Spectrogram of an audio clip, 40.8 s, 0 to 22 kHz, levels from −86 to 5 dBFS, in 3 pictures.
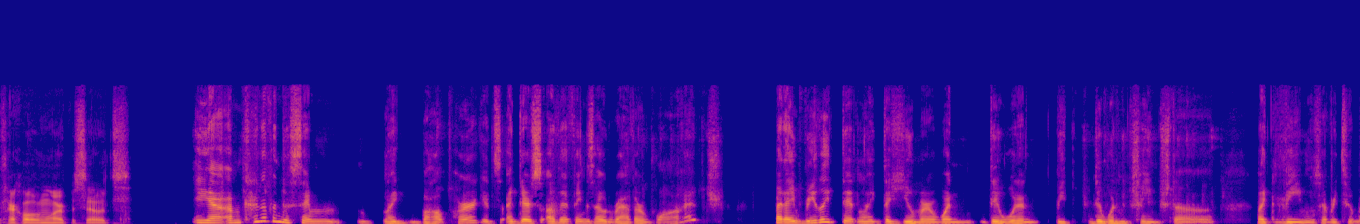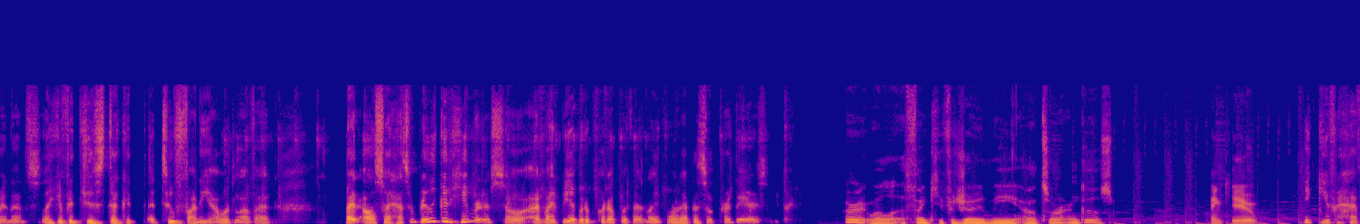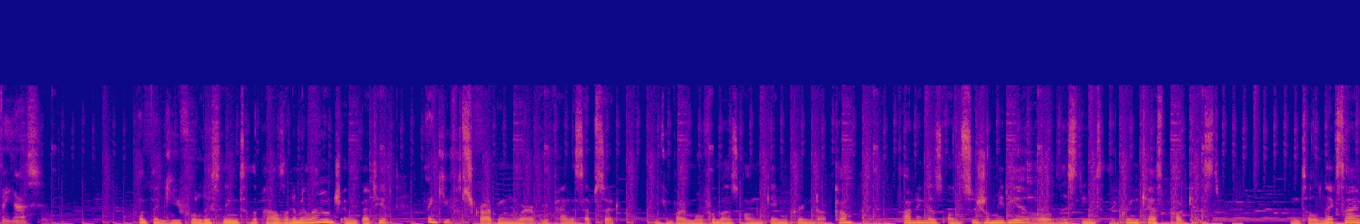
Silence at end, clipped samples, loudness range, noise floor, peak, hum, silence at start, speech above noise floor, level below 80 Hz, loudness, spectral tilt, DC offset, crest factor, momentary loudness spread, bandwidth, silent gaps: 0 s; under 0.1%; 7 LU; -56 dBFS; -4 dBFS; none; 0 s; 31 dB; -46 dBFS; -26 LUFS; -6 dB/octave; under 0.1%; 20 dB; 13 LU; 14 kHz; 1.39-1.83 s, 3.46-3.57 s, 3.75-3.81 s, 7.55-7.75 s, 10.41-10.55 s, 14.99-15.03 s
